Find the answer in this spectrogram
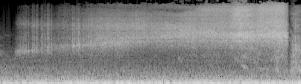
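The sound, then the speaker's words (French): A voice imitates a steady, breathy hiss, like a feedback-style blower noise without high-pitched tones heard during a recording, a continuous rushing noise that swells and brightens toward the end, fairly loud. “Euh, la période d'évaluation est arrivée à son terme et alors j'ai entendu une espèce de soufflerie façon Larsen mais sans les sons aigus euh, durant l'enregistrement.”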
